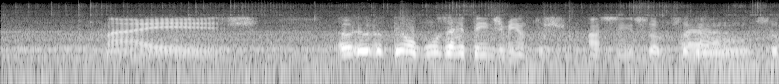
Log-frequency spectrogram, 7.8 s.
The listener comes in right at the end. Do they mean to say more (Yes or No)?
No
